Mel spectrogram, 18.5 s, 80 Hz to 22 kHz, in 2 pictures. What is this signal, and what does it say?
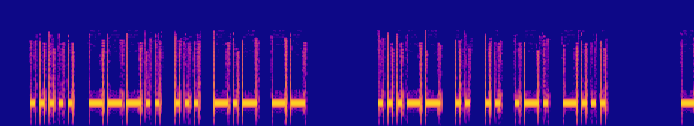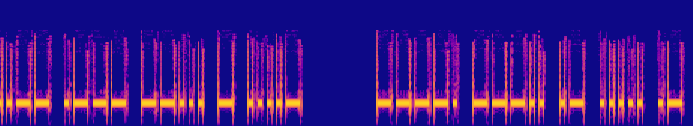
Morse code, heard as a keyed tone, about 19 wpm, 800 Hz. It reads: 58SKM 3IIRB YJ7T4 98A5A
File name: CW / DET / 1 9 1500C S B 18wpm 2551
